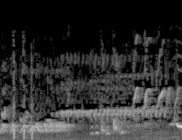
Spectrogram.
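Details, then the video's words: Song of a white-rumped shama, played to spur a quiet bird into singing, opening with sharp clicking notes and a dense warbled phrase, then a higher sustained whistle and thin rising notes. "langsung nyaut muraibatu males bunyi jadi gacor"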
